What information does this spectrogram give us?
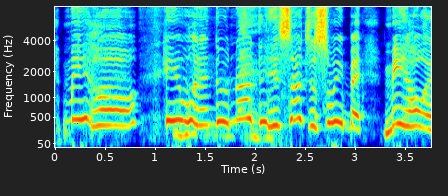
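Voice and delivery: very high, mock-tearful grandma wail; sweet grandma. Grandma swearing her grandson is innocent, high wailing protest. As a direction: wail in defense of your baby. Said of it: "it's always the sweetest grandma that's on the news".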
